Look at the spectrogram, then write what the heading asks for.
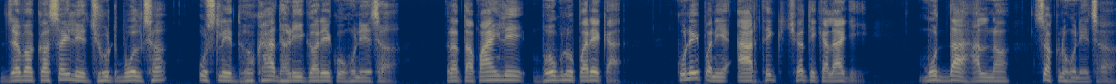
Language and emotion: Nepali, neutral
